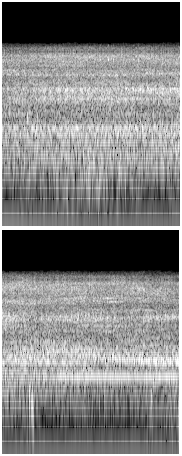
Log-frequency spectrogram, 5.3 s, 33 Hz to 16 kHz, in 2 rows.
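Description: Nissan Skyline's 2.5-litre twin-cam 24-valve straight-six idling steadily, a little fast because the engine is still warming up. A faint steady hum joins about three seconds in.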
